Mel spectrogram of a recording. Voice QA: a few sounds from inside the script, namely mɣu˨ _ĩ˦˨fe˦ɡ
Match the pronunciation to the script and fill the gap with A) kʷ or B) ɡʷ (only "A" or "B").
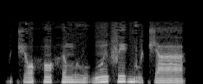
B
